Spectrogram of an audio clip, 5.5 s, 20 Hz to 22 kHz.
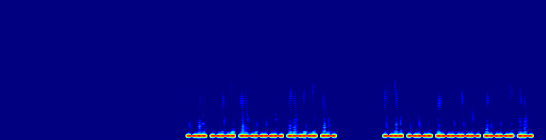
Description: Morse code, heard as a keyed tone, about 52 wpm, 700 Hz. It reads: DG1PA DG1PA
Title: DXCC-100 Call Signs - 5 Characters - Repeated 2x - 50wpm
